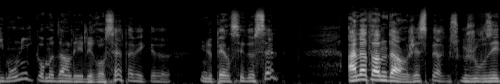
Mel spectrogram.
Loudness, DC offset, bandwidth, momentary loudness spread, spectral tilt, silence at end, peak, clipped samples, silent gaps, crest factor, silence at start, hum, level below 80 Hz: -25 LUFS; under 0.1%; 16 kHz; 21 LU; -3 dB/octave; 0 s; -2 dBFS; under 0.1%; none; 24 dB; 0 s; none; -60 dBFS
